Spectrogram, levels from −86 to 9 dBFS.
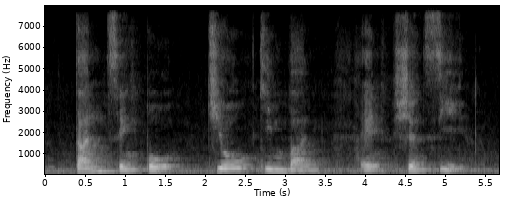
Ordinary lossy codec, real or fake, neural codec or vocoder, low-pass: none; fake; codec, 16 kHz, 8 kbps, FreqCodec, smaller model; none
